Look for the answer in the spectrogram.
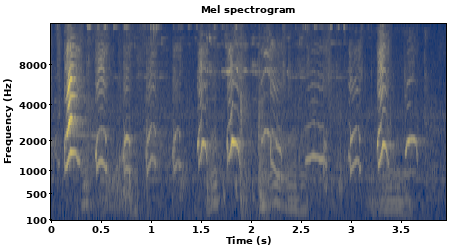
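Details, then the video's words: Playful blenheim Cavalier King Charles Spaniel puppies in an indoor pen; a quick tumble of squeaky yips and bent whimpers, mixed with low grumbling growl-like sounds, about four seconds of rough-and-tumble noise. "Cavalier Puppies Livestream: Playing, Barking, and Learning"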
